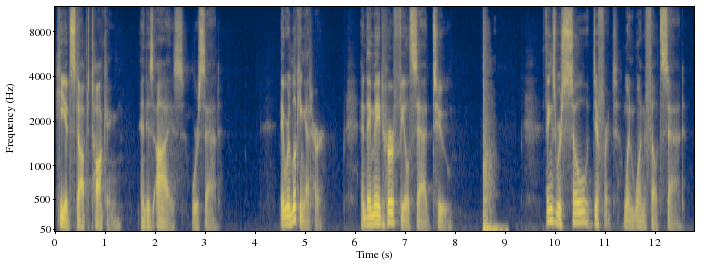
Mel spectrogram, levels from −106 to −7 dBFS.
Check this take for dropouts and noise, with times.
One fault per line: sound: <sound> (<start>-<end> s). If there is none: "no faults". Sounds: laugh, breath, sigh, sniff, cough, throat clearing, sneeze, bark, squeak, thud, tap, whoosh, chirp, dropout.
sound: tap (8.6-9.1 s)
